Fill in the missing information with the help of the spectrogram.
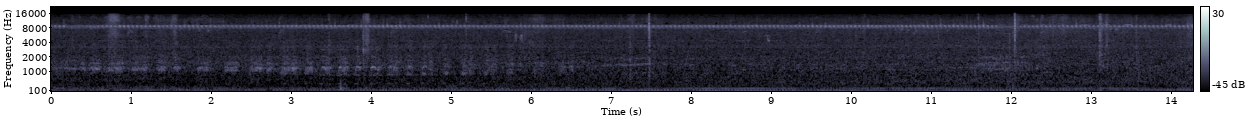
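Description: Quiet handling of a bent sapling and its wire ties on a plywood form: a few faint clicks and taps as wire is loosened and the sapling end is worked into place, over a steady low hum. A faint rapid trill runs through the first few seconds.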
